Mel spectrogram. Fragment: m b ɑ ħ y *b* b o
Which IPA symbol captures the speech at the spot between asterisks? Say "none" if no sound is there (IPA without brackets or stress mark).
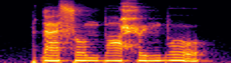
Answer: m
